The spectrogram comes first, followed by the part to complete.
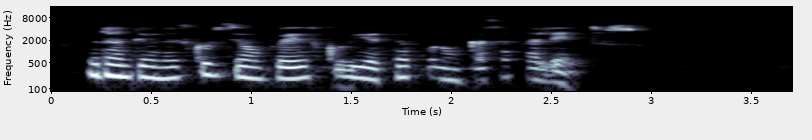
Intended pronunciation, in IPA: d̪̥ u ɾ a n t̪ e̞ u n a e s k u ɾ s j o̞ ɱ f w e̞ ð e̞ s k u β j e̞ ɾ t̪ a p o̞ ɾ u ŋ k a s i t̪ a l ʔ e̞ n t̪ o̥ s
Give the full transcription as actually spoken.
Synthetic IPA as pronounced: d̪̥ u ɾ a n t̪ e̞ u n a e s k u ɾ s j o̞ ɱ f w e̞ ð e̞ s k u β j e̞ ɾ t̪ a p o̞ ɾ u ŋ k a s a t̪ a l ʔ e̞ n t̪ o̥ s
